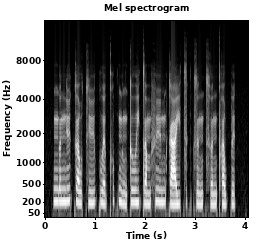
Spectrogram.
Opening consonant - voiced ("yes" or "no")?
yes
